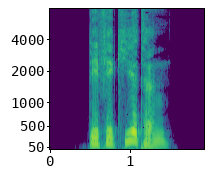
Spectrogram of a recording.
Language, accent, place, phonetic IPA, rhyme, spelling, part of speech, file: German, Germany, Berlin, [defɛˈkiːɐ̯tn̩], -iːɐ̯tn̩, defäkierten, adjective / verb, De-defäkierten.ogg
- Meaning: inflection of defäkieren: 1. first/third-person plural preterite 2. first/third-person plural subjunctive II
